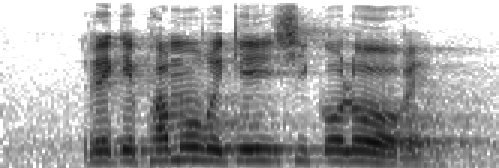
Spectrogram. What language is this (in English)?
Northern Sotho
